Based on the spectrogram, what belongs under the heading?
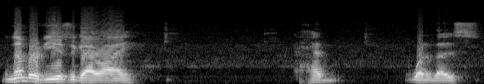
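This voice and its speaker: A middle-aged man, giving a reflective spiritual talk and reading a story, slow and measured, pausing between phrases. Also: on the low side, a little mellow, rough recording. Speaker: spirituality teacher.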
